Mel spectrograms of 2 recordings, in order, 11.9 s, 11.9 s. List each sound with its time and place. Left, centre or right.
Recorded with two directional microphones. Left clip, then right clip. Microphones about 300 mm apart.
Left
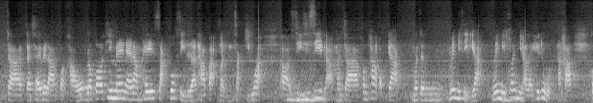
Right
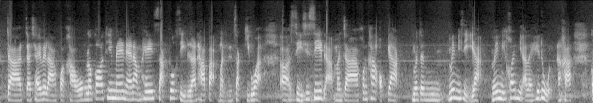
0.1 s a woman's voice: right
